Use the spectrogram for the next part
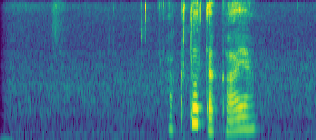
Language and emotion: Russian, neutral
